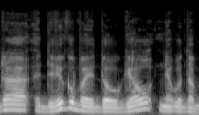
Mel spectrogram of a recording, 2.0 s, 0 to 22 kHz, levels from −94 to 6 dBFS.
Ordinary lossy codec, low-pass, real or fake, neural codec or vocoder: Opus, 32 kbps; 14.4 kHz; real; none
